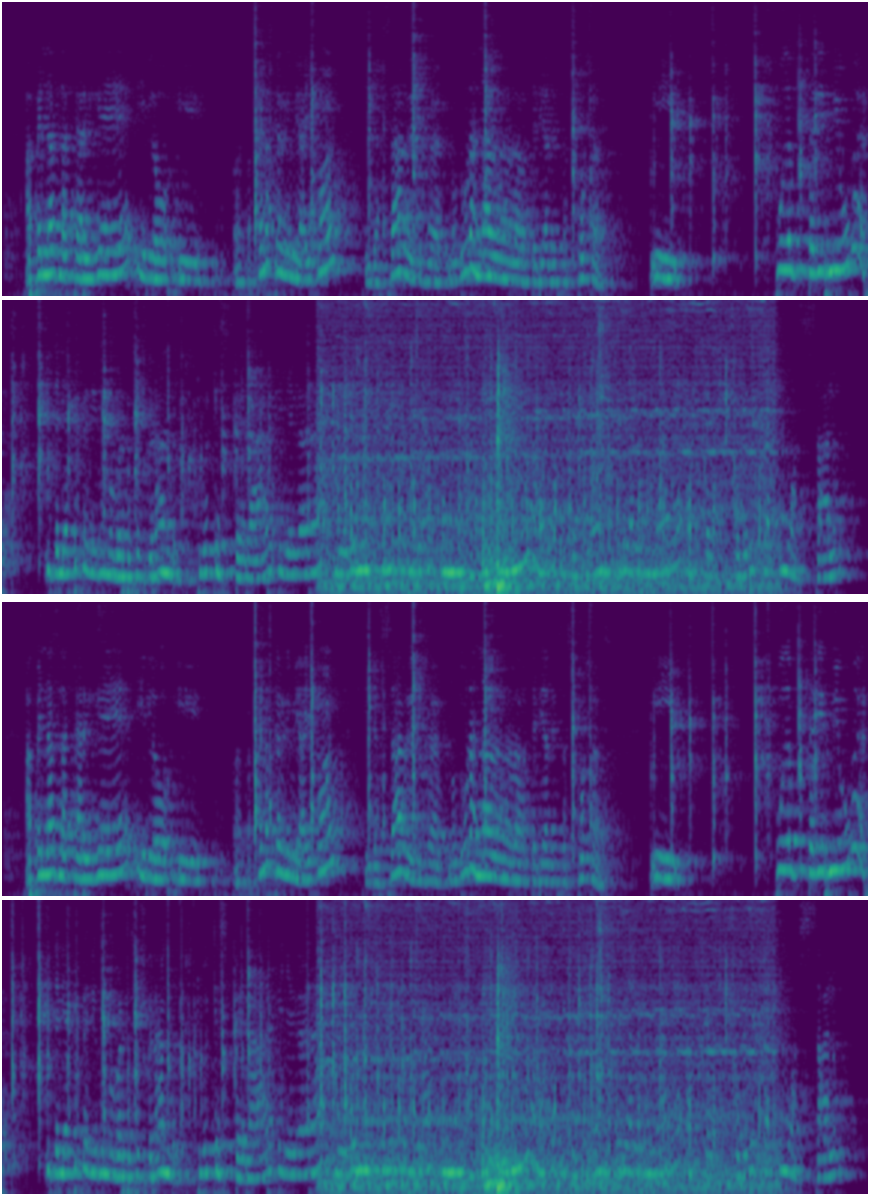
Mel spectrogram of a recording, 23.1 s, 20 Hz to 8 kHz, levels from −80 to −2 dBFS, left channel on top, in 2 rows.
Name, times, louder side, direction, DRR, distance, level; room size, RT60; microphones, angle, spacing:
voice 1, 0.3-4.5 4.8-8.0 8.6-9.0 10.3-11.5 12.1-21.0 21.3-22.7, left 1 dB, 15° right, -4 dB, 1.5 m, -39 dB
sound 1, 3.3-3.6 4.1-4.4 4.9-5.1 5.4-5.7 6.4-6.7 7.6-7.9 8.6-9.2 9.4-9.7 10.0-10.2 10.6-10.9 11.7-12.6 12.9-13.4 13.7-14.2 14.5-15.1 15.6-17.2 17.5-17.8 18.2-19.7, right 5 dB, 35° right, 0.7 m, -44 dB
sound 2, 15.7-21.9, right 1 dB, 5° left, 1.6 m, -38 dB
15.5 x 5.3 x 9.1 m, 1.2 s
head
